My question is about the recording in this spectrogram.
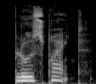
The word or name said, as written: blodsprængt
